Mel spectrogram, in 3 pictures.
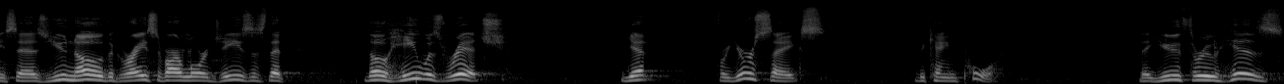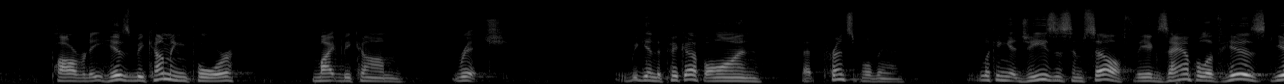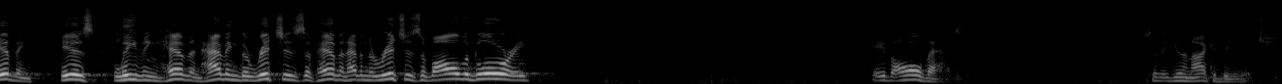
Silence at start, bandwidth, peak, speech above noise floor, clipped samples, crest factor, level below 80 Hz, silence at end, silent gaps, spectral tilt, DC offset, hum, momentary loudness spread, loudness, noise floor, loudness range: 0 s; 18.5 kHz; -16 dBFS; 36 dB; under 0.1%; 20 dB; -82 dBFS; 0.15 s; none; -5 dB/octave; under 0.1%; none; 18 LU; -34 LUFS; -70 dBFS; 13 LU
